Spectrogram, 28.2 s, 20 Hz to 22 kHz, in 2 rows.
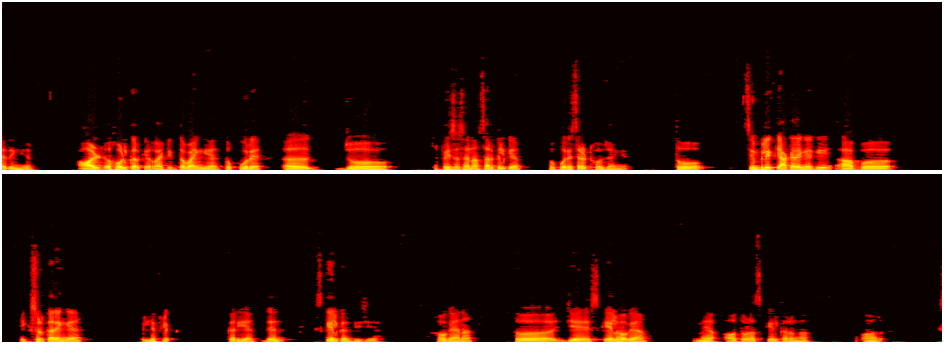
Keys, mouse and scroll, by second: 2.1 alt+right click, 7.5 middle click, 9.7 KP_1, 14.5 e, 18.5 s, 21.0 middle click, 24.2 s, 28.1 s.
